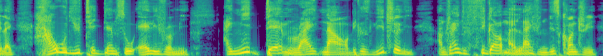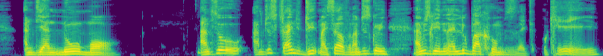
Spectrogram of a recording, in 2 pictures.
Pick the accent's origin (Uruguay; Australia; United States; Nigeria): Nigeria; now in Canada; I'm Nigerian Canadian, but I'm somewhere in between.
